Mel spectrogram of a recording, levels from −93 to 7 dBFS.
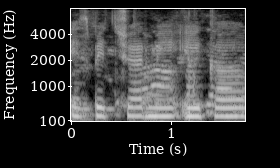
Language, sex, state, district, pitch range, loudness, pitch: Hindi, female, Uttar Pradesh, Varanasi, 215-225 Hz, -17 LUFS, 215 Hz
